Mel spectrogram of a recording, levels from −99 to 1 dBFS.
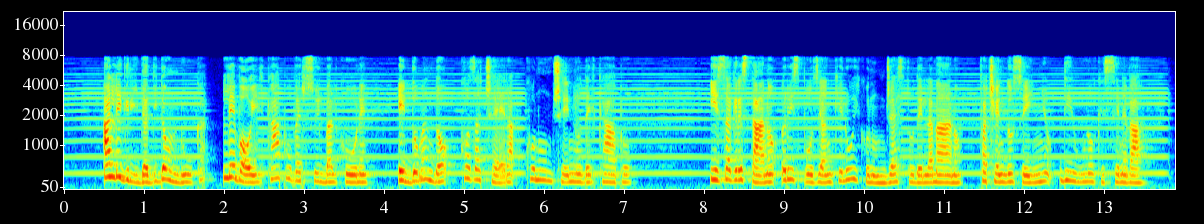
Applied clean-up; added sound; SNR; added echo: none; Bowed string instrument; 14 dB; none.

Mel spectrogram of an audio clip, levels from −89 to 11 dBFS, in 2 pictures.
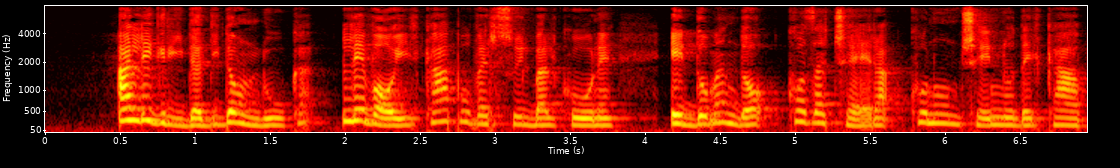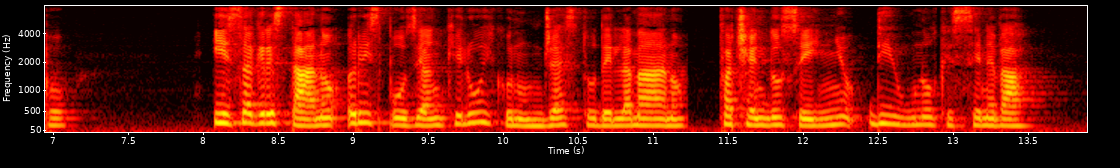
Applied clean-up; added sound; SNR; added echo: none; none; none; none.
